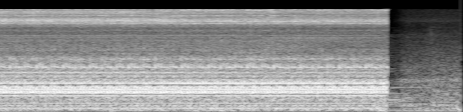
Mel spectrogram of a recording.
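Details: Loud, steady mechanical hum and buzz of an Omron nebulizer compressor running at home for an adult with asthma and allergies, then stopping abruptly, leaving quiet room noise.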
